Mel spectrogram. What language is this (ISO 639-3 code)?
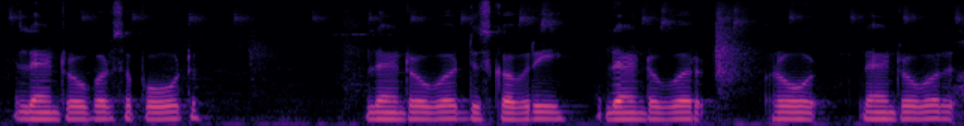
pan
